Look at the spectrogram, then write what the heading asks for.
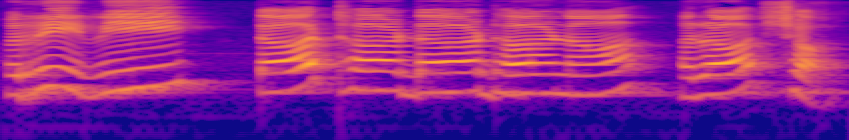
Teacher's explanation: ये सब किससे संबंधित होते हैं? मूर्धा से, ठीक है।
